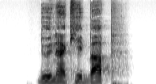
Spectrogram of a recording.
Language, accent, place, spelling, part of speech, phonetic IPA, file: German, Germany, Berlin, Dönerkebab, noun, [ˈdøːnɐˌkeːbap], De-Dönerkebab.ogg
- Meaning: alternative form of Döner Kebab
